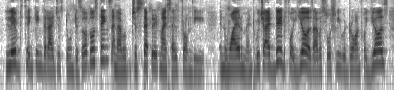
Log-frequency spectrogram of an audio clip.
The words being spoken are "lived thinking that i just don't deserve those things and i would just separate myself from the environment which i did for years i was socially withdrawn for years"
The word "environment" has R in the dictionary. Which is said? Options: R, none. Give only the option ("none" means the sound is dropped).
none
